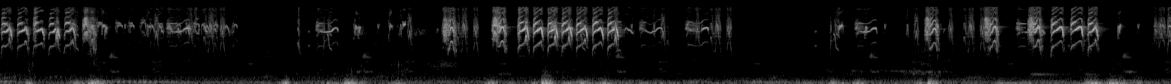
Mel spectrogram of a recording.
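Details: Excited fighter sogon replying to another sogon's song with repeated bouts of fast, shrill, tightly spaced notes, long runs broken by quiet spells, over a low hum.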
